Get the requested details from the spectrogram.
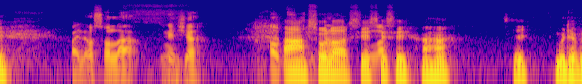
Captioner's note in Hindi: स्पेनिश में बोलते हुए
